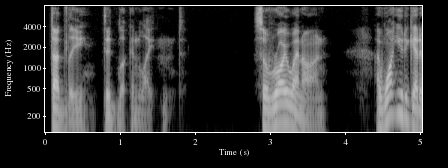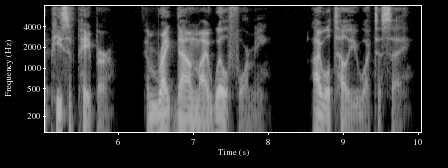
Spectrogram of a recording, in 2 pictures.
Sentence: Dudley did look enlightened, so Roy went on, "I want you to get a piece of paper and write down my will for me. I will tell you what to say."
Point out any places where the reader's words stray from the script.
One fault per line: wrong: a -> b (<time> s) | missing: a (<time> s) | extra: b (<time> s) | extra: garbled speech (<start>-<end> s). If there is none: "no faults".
no faults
